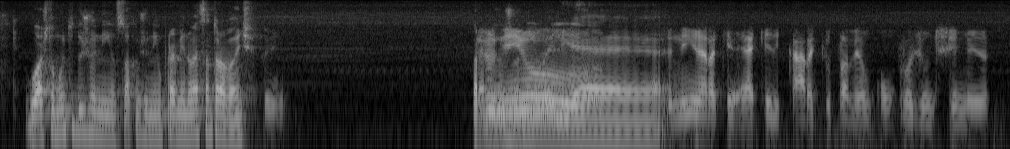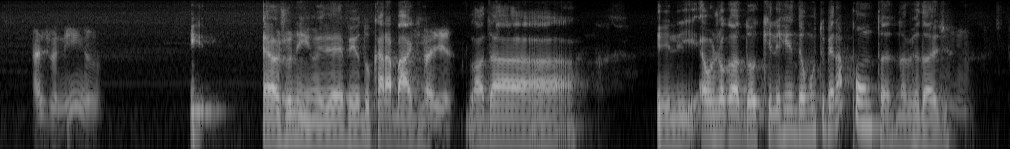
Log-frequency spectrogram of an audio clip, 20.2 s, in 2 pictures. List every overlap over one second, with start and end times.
4.8-6.1

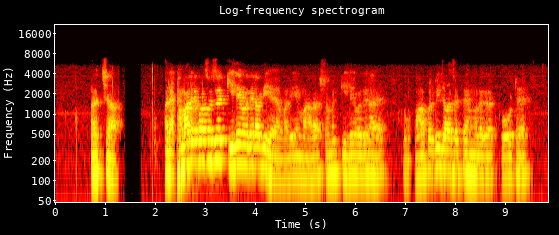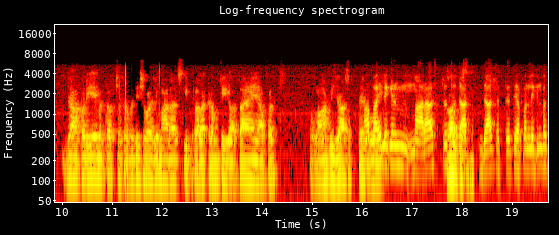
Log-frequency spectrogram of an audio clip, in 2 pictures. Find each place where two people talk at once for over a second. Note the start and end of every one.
none

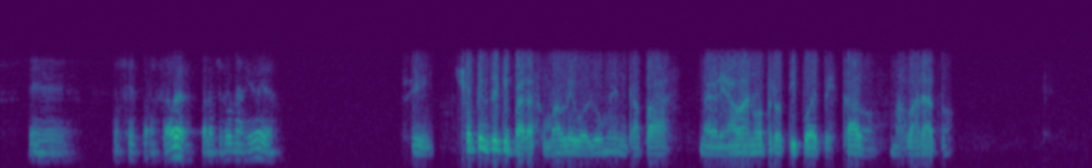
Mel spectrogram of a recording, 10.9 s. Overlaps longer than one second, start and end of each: none

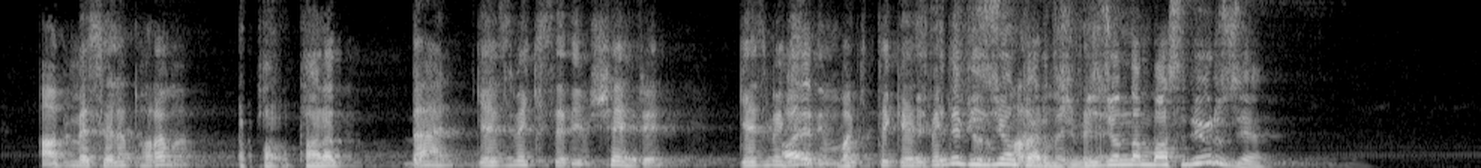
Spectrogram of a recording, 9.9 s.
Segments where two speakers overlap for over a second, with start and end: 6.1-7.4

